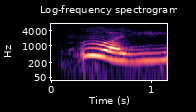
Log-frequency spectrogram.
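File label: "eyu", Mandarin Chinese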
